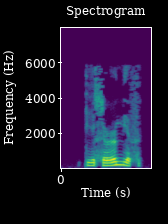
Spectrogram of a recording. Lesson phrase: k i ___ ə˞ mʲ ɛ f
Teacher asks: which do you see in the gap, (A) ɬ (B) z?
A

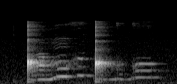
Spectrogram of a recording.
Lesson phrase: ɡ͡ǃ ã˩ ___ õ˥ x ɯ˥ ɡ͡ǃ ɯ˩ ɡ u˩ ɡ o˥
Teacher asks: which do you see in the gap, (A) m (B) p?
A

